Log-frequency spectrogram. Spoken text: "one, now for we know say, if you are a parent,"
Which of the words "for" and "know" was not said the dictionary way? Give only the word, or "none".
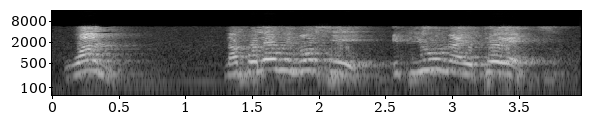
for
